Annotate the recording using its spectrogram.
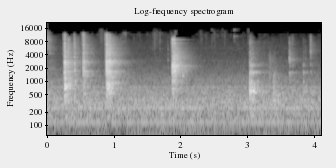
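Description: A small dish tapped against a food processor's plastic bowl to empty out seasonings, then set down on a stone counter: a handful of sharp clicks and clinks at uneven intervals.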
